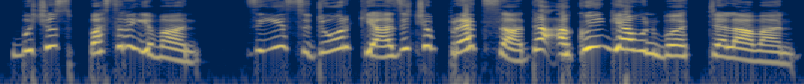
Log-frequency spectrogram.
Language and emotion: Kashmiri, angry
